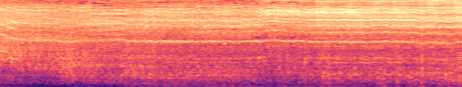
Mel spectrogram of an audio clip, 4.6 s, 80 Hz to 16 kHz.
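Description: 24-volt electric ice auger starting suddenly and drilling steadily through thick lake ice: a steady motor whine over a noisy grinding hiss.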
